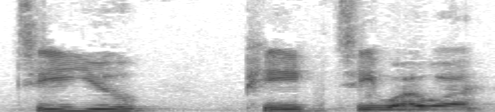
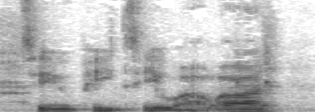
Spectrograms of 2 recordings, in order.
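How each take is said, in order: First: It is spelled out slowly. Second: It is spelled out at normal speed.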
